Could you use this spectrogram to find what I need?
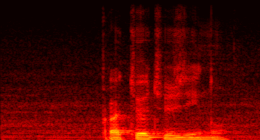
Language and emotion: Russian, neutral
